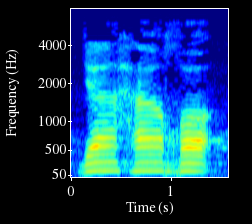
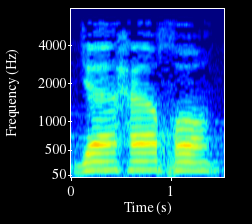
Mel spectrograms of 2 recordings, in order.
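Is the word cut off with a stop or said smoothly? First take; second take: cut off; smooth. First: The word is cut off with an abrupt stop. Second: The word flows smoothly without an abrupt stop. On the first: The speaker calls it wrong. "jangan gitu" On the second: The speaker calls it right. "gitu ya"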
